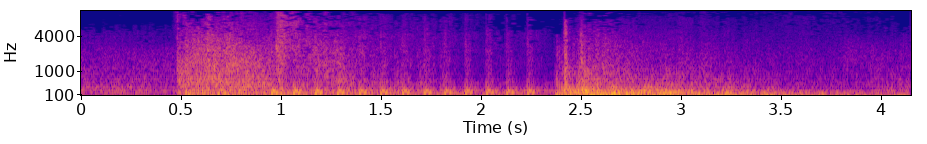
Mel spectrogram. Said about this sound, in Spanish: Los cazas alemanes sobrepasan la protección de los Spitfire de la octava y disparan balas a la formación de los bombarderos. Tibet y los Fortress llevan a cabo maniobras evasivas para escapar del enemigo.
